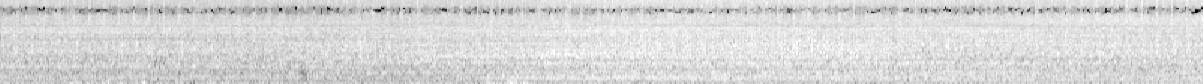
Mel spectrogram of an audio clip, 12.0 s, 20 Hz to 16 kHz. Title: S2000, maybe TCT rattle or Piston slap? Hood open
